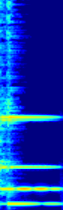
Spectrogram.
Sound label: social notify major; tetrio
